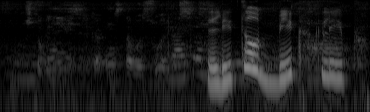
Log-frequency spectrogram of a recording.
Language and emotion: Russian, positive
